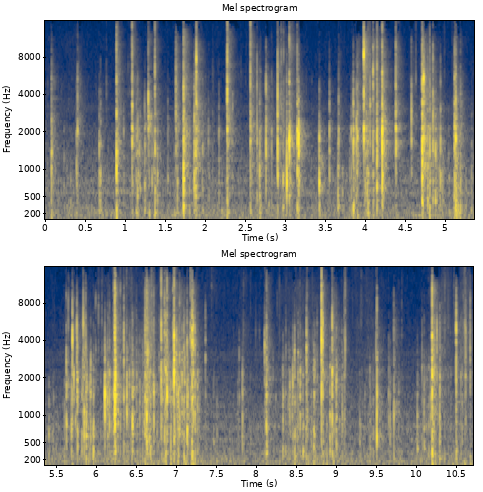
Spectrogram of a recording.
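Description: Fingertips and nails crinkle and scratch the soft plastic-film top of a full baby wipes pack with a plastic lid, held in one hand. Quick, sharp, bright crackles come in dense, uneven bursts with almost no low end. Each snap dies away at once, over a quiet background.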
